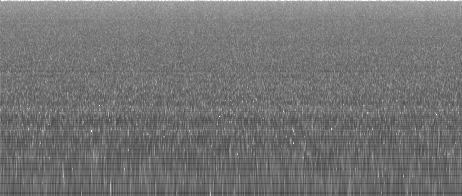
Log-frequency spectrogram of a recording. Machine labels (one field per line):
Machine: fan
